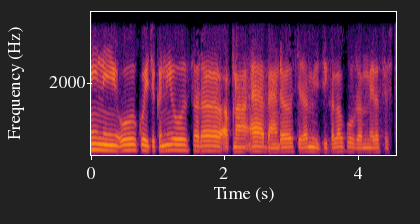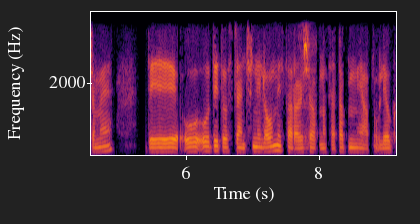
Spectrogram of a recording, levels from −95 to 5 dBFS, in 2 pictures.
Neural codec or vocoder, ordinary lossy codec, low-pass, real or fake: none; AAC, 24 kbps; 3.6 kHz; real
